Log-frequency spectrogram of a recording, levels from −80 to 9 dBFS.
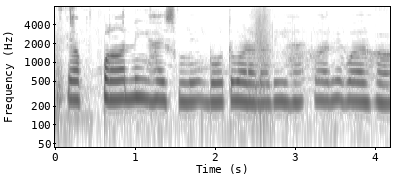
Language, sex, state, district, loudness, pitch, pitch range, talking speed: Hindi, female, Bihar, Supaul, -32 LUFS, 240 Hz, 235-250 Hz, 170 wpm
